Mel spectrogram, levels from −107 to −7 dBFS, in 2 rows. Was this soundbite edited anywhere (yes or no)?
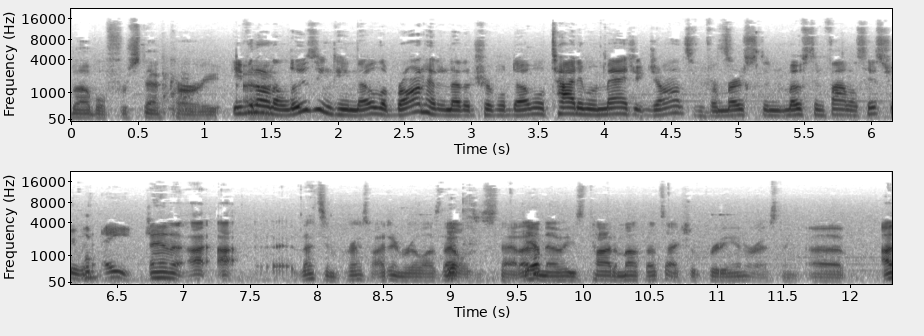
no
